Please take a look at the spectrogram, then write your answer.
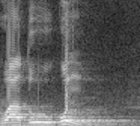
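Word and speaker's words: وَضوء: Babul wudu bab wudu wudu itu ada dua pengucapan ada wudu UN wuduun wwya didamahin wuduun ada difathahkan waduun ada wuduun ada waduun kalau wuduun itu wudunya perbuatan wudunya kalau waduun wa fathah itu ada air yang dipakai untuk wudu gu ya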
